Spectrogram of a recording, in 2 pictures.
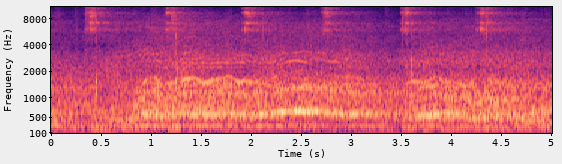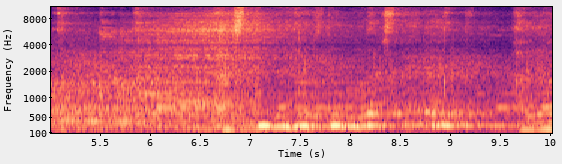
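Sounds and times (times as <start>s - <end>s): melody with vibrato: 4.8s - 10.0s.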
